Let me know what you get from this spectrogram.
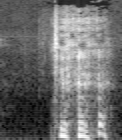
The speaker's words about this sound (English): And that was the sound of a baby falling asleep.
